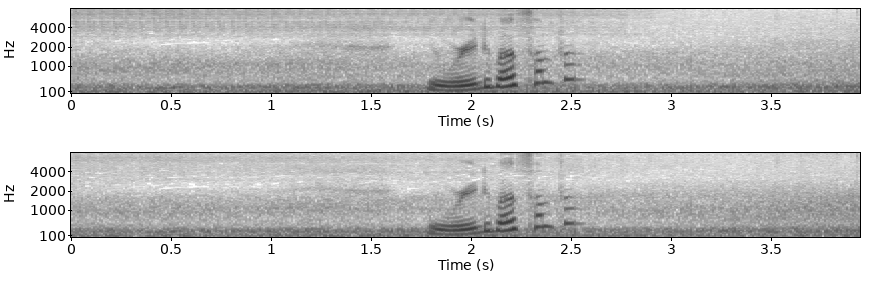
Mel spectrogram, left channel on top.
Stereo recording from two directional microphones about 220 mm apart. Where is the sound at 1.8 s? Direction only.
Centre (ahead or behind).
